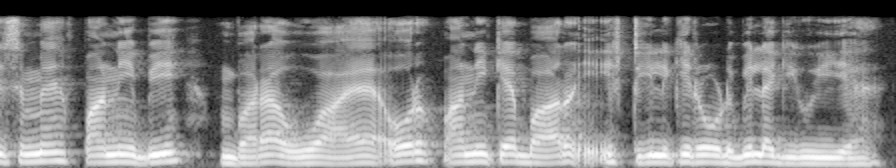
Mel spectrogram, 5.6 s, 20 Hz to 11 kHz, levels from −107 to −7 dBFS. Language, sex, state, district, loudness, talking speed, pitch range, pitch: Hindi, male, Uttar Pradesh, Shamli, -13 LUFS, 180 wpm, 125-150 Hz, 140 Hz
